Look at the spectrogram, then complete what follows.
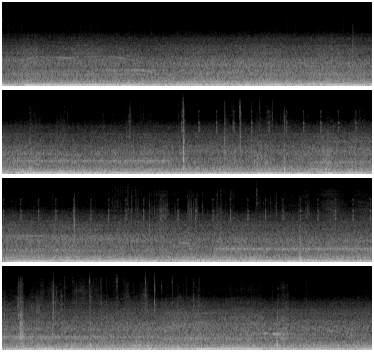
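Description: A car driving along a highway, with a steady low rumble of engine and road noise and scattered faint ticks through the middle.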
